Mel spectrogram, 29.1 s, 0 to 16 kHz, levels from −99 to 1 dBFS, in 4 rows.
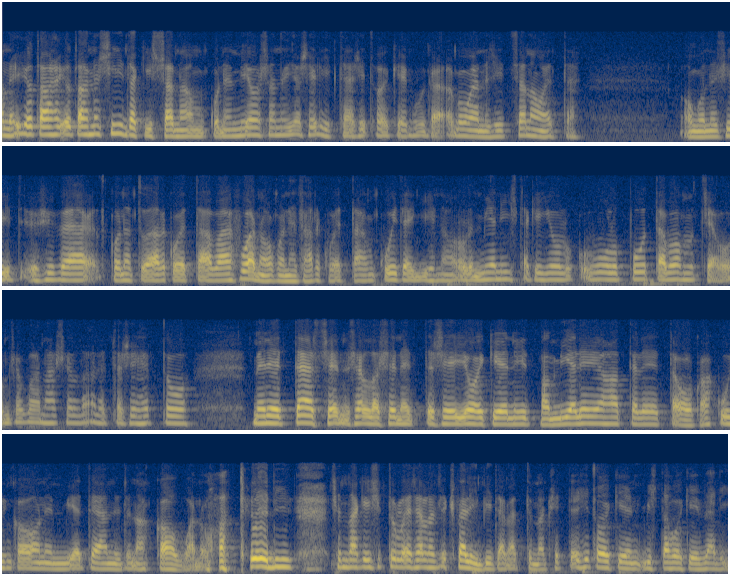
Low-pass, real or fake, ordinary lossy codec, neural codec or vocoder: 7.2 kHz; real; none; none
